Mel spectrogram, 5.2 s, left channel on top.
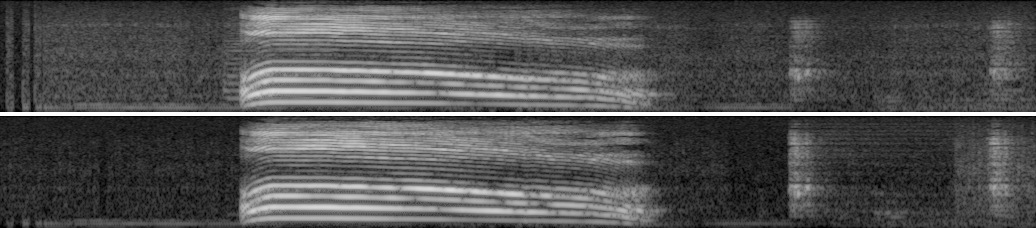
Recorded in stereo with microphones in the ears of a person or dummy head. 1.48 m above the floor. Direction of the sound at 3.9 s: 80° right.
